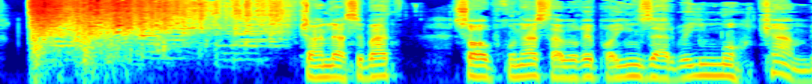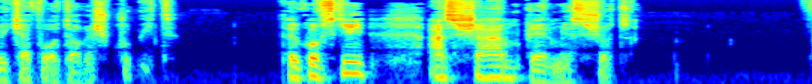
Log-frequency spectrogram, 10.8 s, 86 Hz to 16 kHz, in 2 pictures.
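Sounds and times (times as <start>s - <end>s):
drinking glass hitting the floor and shattering: 0.0s - 2.0s
tinkling shards of a drinking glass: 0.2s - 2.0s
speech: 2.0s - 6.6s, 7.3s - 9.7s.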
